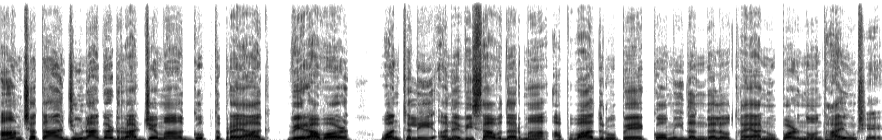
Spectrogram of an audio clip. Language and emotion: Gujarati, neutral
